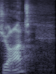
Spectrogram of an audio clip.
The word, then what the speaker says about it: JWT: the Django REST Framework JOT, or JWT. It's pronounced JOT.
